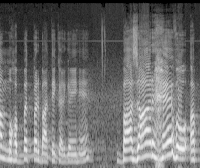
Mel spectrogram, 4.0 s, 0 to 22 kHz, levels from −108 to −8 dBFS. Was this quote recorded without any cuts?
no; 1 cut; at 1.8 s

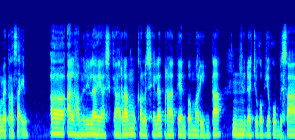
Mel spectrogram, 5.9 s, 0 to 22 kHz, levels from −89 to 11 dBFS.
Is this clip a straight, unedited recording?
yes; 0 cuts

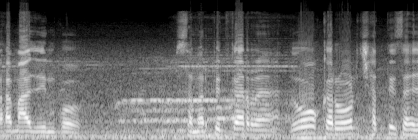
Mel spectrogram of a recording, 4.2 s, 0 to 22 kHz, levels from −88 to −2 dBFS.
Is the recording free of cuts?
no; 1 cut; at 2.8 s

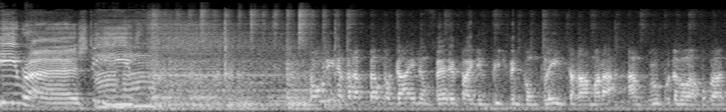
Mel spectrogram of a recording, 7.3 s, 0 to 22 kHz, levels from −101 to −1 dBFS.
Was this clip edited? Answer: no; 0 cuts

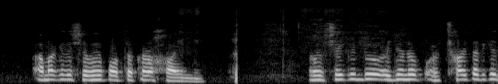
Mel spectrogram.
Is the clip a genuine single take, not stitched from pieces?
no; 1 cut; at 2.2 s

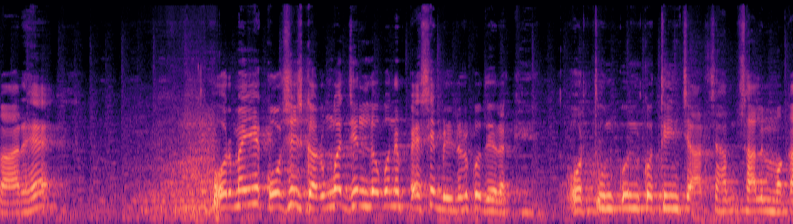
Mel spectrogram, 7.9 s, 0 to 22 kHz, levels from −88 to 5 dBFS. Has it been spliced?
no; 0 cuts

